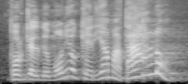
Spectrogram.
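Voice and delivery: normal talking voice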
